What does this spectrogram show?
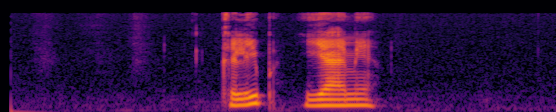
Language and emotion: Russian, neutral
